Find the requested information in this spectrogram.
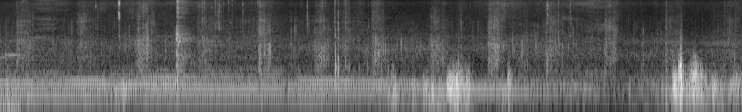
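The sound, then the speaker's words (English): Footsteps of a person out on a run, with many steady, rhythmic footfalls over a constant low rumble and no talk. “So I'm out for a run today. It's a beautiful day. Nice little run.”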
